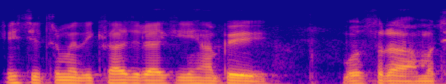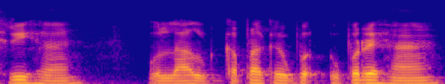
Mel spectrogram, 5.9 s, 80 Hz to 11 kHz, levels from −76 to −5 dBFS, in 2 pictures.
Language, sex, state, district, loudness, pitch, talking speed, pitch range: Hindi, male, Jharkhand, Palamu, -21 LUFS, 110 Hz, 210 wpm, 105-115 Hz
